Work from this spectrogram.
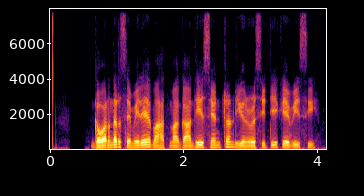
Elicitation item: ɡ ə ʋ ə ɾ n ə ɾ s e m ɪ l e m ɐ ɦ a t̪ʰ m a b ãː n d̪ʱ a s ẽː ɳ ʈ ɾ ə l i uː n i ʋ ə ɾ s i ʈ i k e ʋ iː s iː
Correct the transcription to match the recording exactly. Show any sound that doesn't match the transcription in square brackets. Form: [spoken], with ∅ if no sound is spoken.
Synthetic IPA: ɡ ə ʋ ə ɾ n ə ɾ s e m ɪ l e m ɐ ɦ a [t̪] m a [ɡ] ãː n d̪ʱ [i] s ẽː ɳ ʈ ɾ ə l [j] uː n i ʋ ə ɾ s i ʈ i k e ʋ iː s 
